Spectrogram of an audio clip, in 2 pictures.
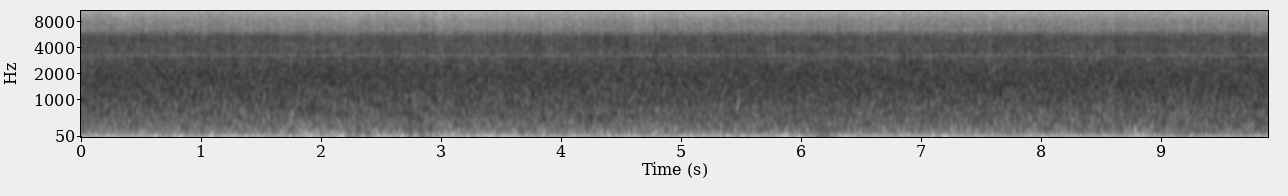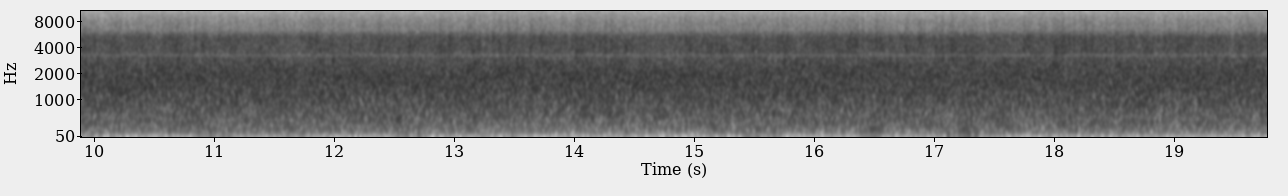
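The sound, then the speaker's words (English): Gerald Ford's colleagues, on their feet, applaud the minority leader Gerald Ford, a dense, steady wash of clapping from a large crowd that holds at an even loudness for about twenty seconds with no voices breaking through. “Gerald Ford's colleagues are on their feet applauding, and obviously that reference was to the minority leader, Gerald Ford.”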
